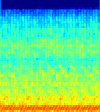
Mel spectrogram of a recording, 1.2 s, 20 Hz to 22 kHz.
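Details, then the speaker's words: Ferguson TO-35 barn-find tractor, previously seized engine, no exhaust fitted, after fuel repair, governor suspected bad: loud open-pipe chuffing at a steady even beat, no misses or knocks; healthy idle. "But it idles good. It sounds great with no exhaust on it. Nice. Wow. That sounds surprisingly healthy."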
